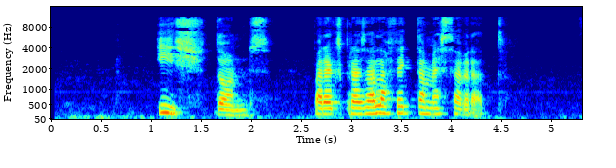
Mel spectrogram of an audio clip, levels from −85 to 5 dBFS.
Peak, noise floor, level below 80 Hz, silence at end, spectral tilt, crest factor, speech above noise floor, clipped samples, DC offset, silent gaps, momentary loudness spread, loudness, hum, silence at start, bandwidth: -4 dBFS; -61 dBFS; -54 dBFS; 0.8 s; -4 dB/octave; 20 dB; 39 dB; under 0.1%; under 0.1%; none; 14 LU; -22 LUFS; none; 0.45 s; 11.5 kHz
